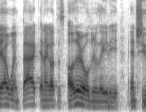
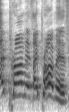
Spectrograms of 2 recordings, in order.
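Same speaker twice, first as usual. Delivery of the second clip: eager promise. Retold or imitated. Promising the examiner.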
